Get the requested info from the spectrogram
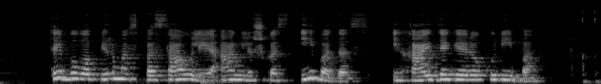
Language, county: Lithuanian, Šiauliai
